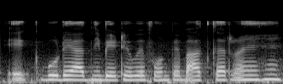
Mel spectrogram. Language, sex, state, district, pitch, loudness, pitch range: Hindi, female, Bihar, Jamui, 205 Hz, -15 LUFS, 200-215 Hz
